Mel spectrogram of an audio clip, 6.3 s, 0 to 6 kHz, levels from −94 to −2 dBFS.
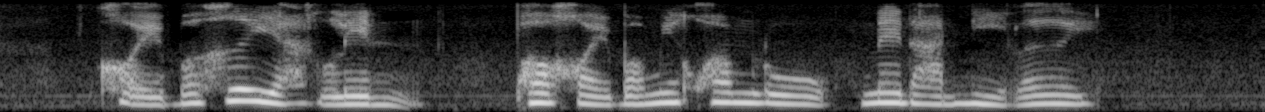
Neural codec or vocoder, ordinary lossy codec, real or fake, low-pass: none; none; real; 5.4 kHz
